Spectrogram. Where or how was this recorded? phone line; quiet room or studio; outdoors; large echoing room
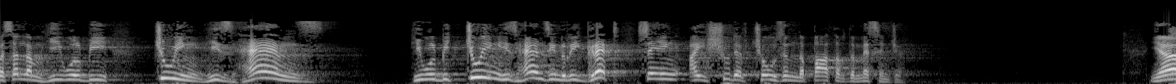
large echoing room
